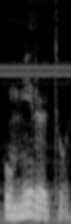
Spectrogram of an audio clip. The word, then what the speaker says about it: أُمِرْتُ: umirtu. The ra is pronounced with tarqiq because ra is sakin and preceded by a letter with a kasra.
